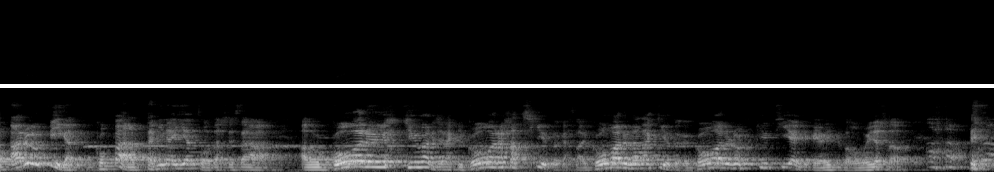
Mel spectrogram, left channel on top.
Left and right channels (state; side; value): silent; left; 62 dB below the other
